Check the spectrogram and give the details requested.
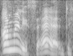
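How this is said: The voice rises and sounds excited. The speaker seems happy, which confuses the listener. The speaker calls it wrong. "You wouldn't say"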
